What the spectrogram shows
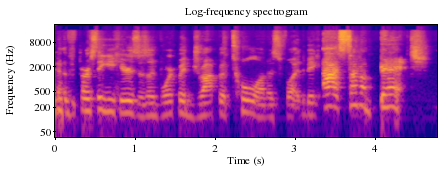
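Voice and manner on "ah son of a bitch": drawn-out, high-pitched cry of comic pain; mock pained yell. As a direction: curse loudly as if a tool hit your foot. Workman drops tool on foot.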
